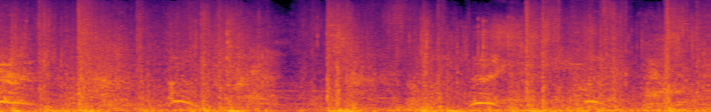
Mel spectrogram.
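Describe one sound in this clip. Monsters shriek and growl as they attack.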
